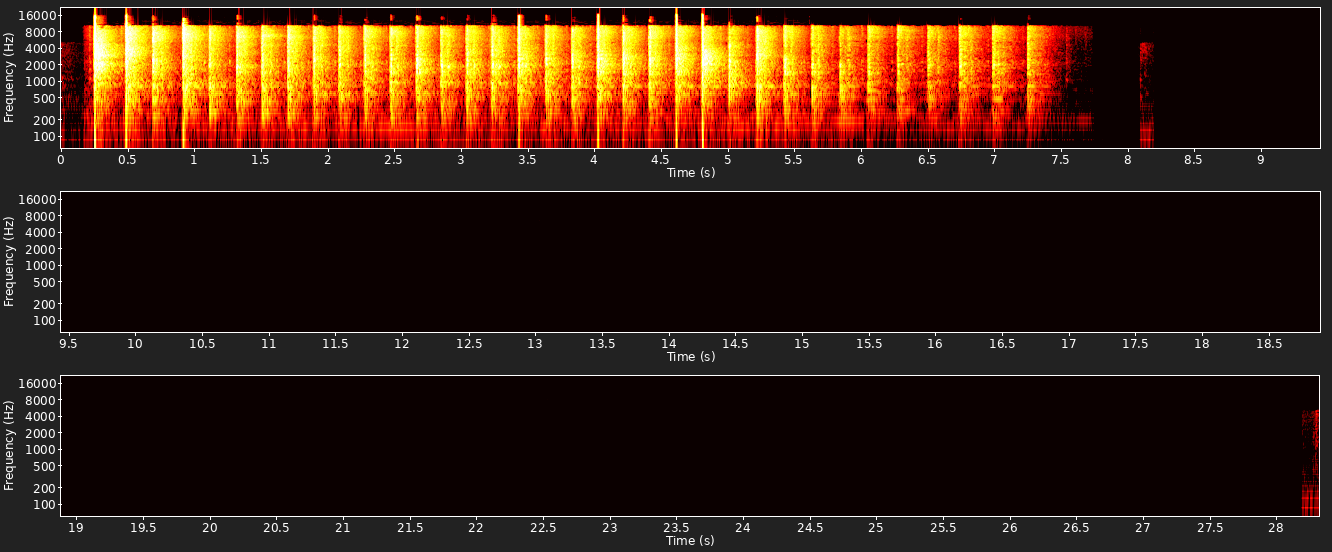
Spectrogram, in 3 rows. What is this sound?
I needed a the sound of a flapping piano roll for our production of Music Man. Not having a piano I recorded the sound of two pieces of cardboard slapping togather. Recorded with a Zoom H2n. Modified with Audacity. 110 seconds of silence at end.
